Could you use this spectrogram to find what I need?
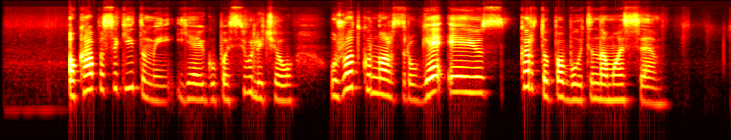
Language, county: Lithuanian, Šiauliai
